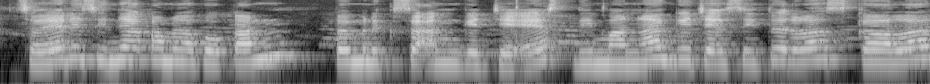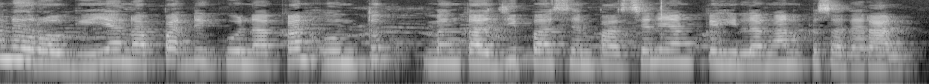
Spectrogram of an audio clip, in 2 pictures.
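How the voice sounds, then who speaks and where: A young Indonesian nursing student with a high, fairly evenly intoned voice demonstrates a procedure step by step. She's hesitant, pausing and starting over, and the audio is echoey and distant from the mic with faint background noise.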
